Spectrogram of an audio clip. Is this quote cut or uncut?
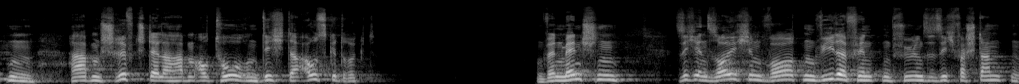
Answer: uncut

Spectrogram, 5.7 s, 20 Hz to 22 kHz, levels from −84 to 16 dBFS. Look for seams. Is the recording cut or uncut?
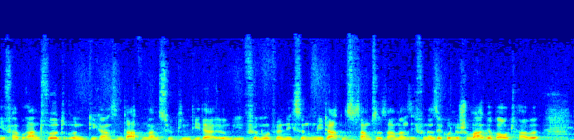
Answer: cut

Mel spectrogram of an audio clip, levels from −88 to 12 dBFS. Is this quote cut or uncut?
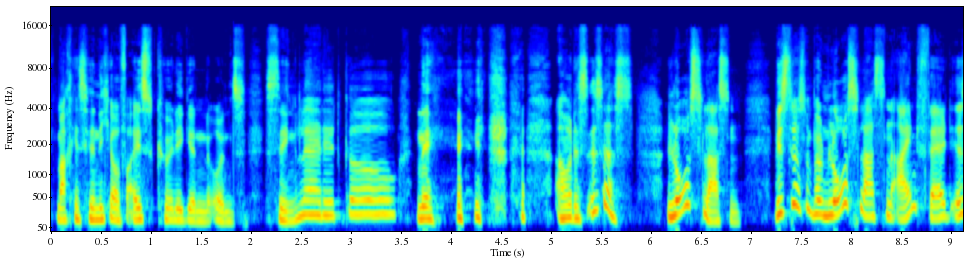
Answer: uncut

